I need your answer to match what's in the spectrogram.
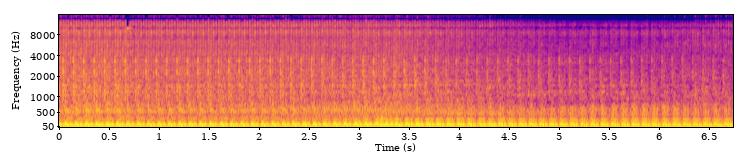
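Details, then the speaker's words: Audi TT bought unseen with a suspected fuel pump problem. Lumpy, uneven idle with a pulsing beat near three per second and slight clatter; the owner thinks it is short of compression rather than a fuel pump issue. Cause unconfirmed. "it doesn't sound like a fuel pump issue to me [Music] sounds like it's struggling for compression a bit"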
